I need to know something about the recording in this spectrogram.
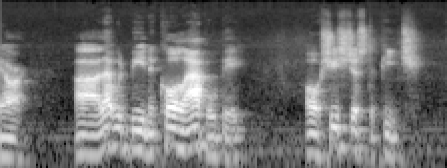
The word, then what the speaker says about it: Appleby: That would be Nicole Appleby. Oh, she's just a peach. Great person. Can you tell me the name one more time? Nicole Appleby. Not like the restaurant, like the last name.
